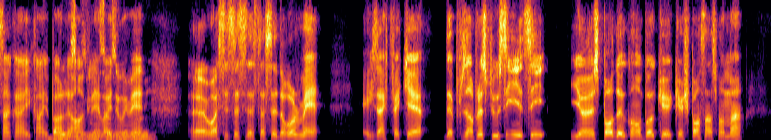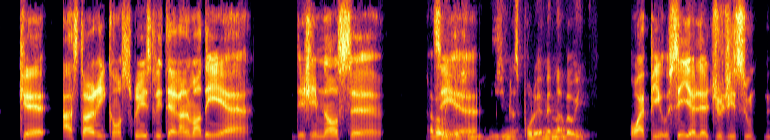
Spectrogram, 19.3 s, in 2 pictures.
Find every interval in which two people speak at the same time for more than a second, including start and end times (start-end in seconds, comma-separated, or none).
0.6-1.9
